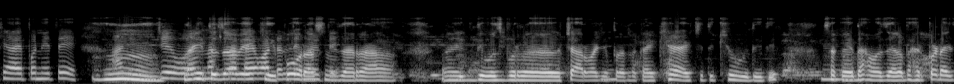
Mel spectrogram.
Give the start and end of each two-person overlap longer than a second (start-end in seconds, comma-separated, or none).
1.2-3.4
